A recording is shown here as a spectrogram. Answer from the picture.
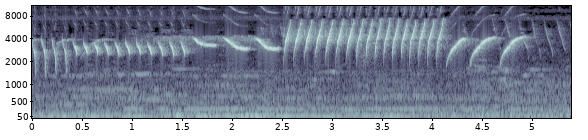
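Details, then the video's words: Canary in full gacoran song loaded with imitated phrases: a fast rattling trill, a sliding whistled run, a dense buzzy roll, then several sweeping downslurred notes before fading. "burung kenari gacoran materian"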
